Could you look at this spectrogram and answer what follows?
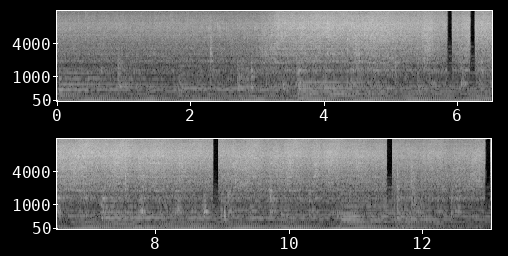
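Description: Garlic frying in a hot pan, a steady loud sizzle and crackle that swells partway through and continues without talk, with a few sharp clicks.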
